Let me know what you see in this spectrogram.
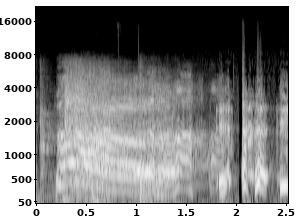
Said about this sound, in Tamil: அப்படியே இருங்க அப்படியே இருங்க ஒரே குத்து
